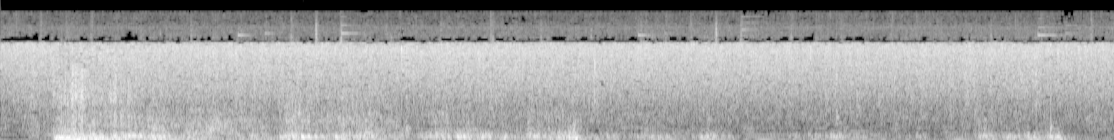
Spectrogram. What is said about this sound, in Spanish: cruzó el cielo por encima de un enorme desierto azul, atravesando tormentas, aguaceros y vendavales.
